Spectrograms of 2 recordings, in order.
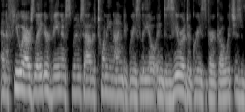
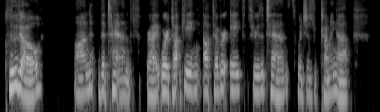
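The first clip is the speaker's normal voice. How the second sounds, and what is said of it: Slow deliberate speech. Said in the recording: “say it slowly.”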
